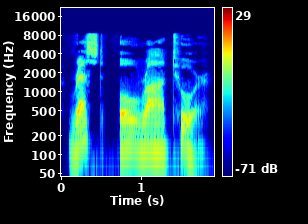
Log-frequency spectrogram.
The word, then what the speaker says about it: restaurateur: reflect the spelling right no adding an extra n Sound absolutely pronounce it as it's spelled rest oour anything else sounds well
